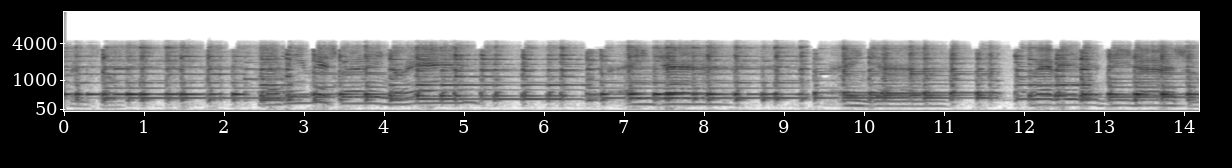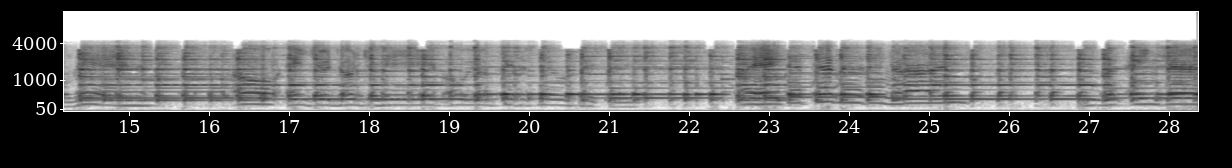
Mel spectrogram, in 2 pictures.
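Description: Background music: an instrumental tune of quick plucked notes over a bass line that moves in steps.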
